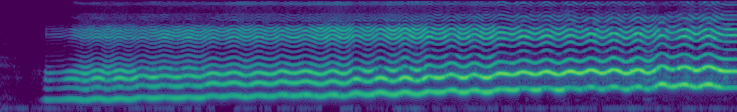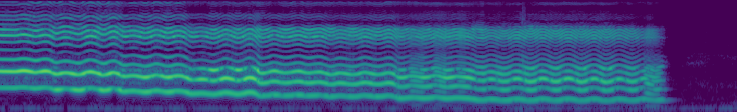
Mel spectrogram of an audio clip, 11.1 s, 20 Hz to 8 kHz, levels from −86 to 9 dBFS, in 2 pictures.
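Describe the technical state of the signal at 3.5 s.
The music at 3.5 s is intact, having passed through call microphone processing that trims the lowest bass and carries nothing above 8 kHz, with no fault at that moment.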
